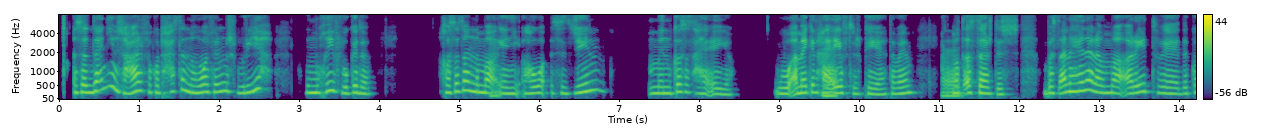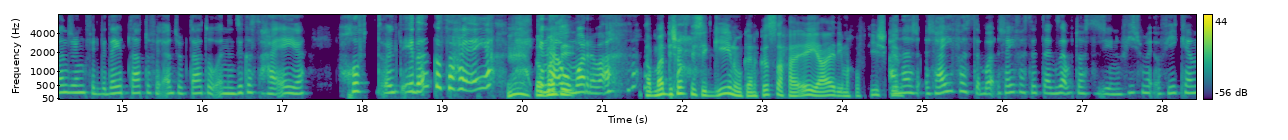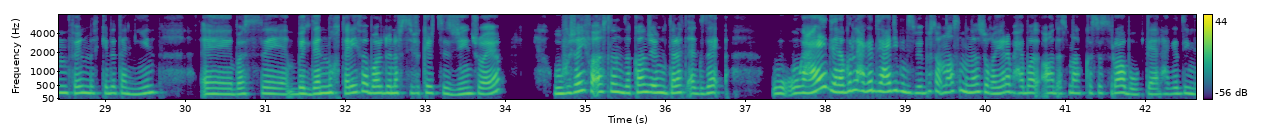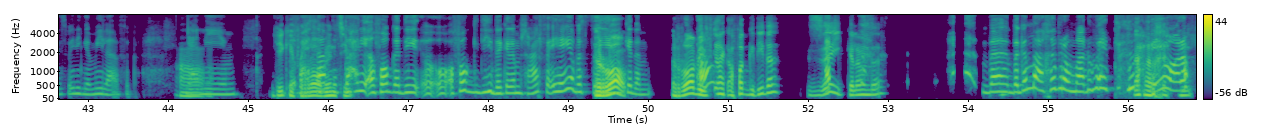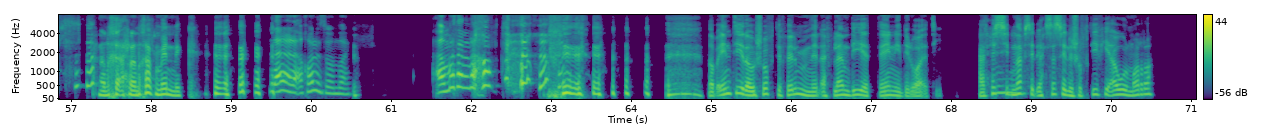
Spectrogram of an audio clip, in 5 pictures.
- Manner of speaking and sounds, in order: tsk; tapping; in English: "الintro"; laughing while speaking: "قصة حقيقية؟ كأنها أول مرّة بقى"; laugh; laugh; laugh; laughing while speaking: "في إيه ما اعرفش"; laugh; laugh; laughing while speaking: "أنا خُفت"; laugh; giggle
- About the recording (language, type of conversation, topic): Arabic, podcast, فاكر أول فيلم شفته في السينما كان إيه؟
